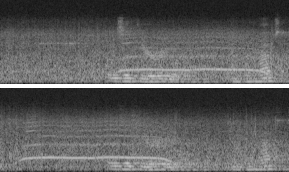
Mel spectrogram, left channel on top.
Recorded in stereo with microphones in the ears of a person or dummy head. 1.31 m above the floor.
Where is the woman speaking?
75° left (ahead or behind), 1.9 m.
